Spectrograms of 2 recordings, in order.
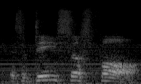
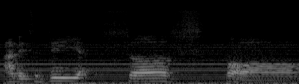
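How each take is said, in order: First: It sounds confident and certain. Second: It sounds unsure and hesitant.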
